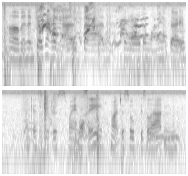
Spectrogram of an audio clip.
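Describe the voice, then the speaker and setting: Music plays in the background as someone with an Australian accent talks at a fairly slow pace. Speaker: sailing vlogger. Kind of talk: vlog narration. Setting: boat cabin.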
